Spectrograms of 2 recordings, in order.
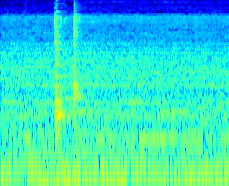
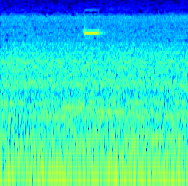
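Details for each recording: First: Induction cooktop with a compatible pot on it gives a steady, soft hiss, which shows it is working and heating normally. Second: it should be cooking but it's not doing anything let's test with water nothing happens it just blinks so that's how you know that this is not compatible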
